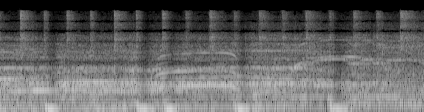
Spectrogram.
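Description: Live band with acoustic guitars, banjo and drums playing an instrumental passage between sung lines, with audience members whooping and shouting over the music in a large hall.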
